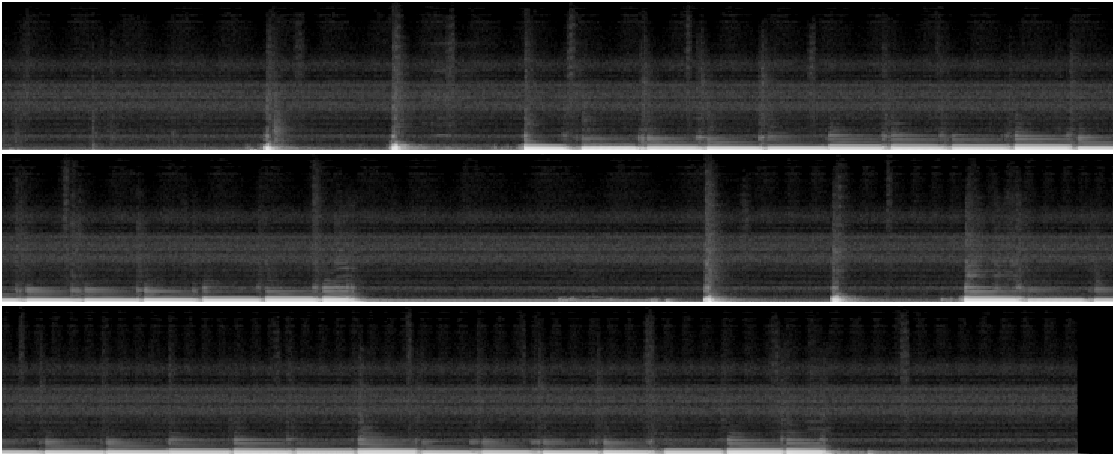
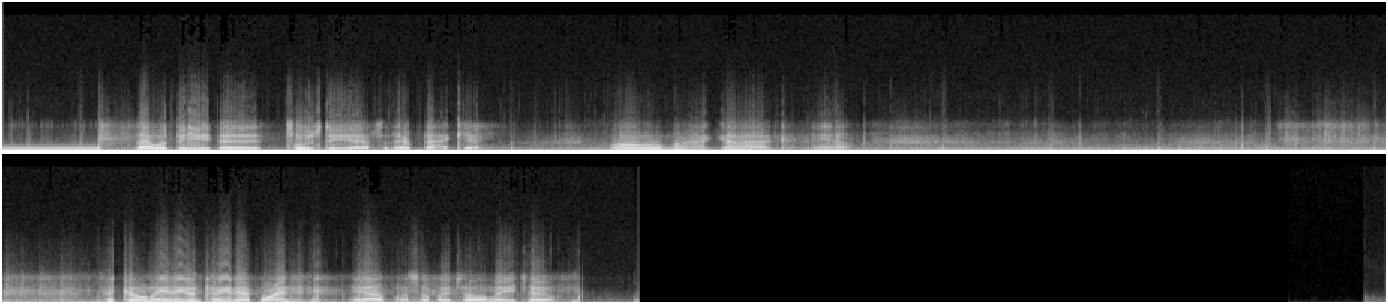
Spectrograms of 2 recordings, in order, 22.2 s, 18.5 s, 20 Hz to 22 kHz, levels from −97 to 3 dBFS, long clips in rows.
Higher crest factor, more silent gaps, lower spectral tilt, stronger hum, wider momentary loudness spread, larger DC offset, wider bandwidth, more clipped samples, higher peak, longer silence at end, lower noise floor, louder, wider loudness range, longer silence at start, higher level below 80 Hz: about the same, 16 dB vs 20 dB; neither; first, -12.5 dB/octave vs -7.5 dB/octave; neither; second, 8 LU vs 17 LU; neither; second, 2.5 kHz vs 8.6 kHz; neither; about the same, 0 dBFS vs 0 dBFS; second, 1.6 s vs 5 s; second, -56 dBFS vs under -90 dBFS; about the same, -16 LUFS vs -18 LUFS; second, 9 LU vs 12 LU; first, 1.75 s vs 0 s; about the same, -44 dBFS vs -40 dBFS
